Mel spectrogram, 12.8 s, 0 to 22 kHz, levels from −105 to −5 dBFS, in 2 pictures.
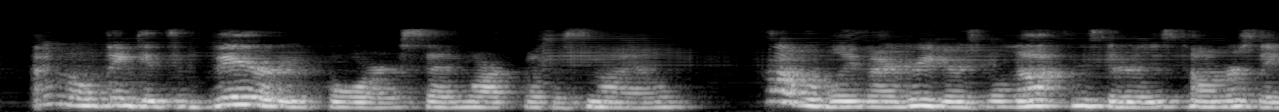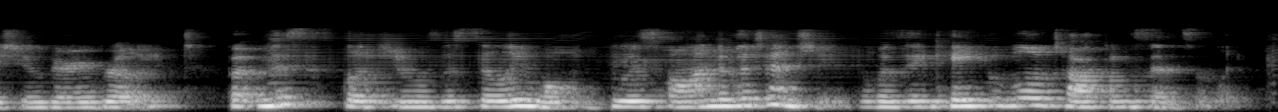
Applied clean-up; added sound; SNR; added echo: neural mask model DeepFilterNet 3.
